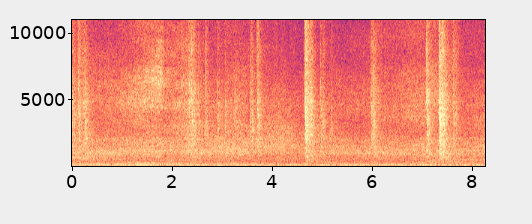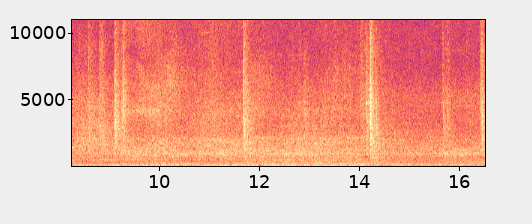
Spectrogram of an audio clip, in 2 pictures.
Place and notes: {"title": "Traffic island, road, Reading, UK - Clanging wires heard with the traffic of the A33 road", "date": "2015-01-12 11:08:00", "description": "Here are the cables inside the lamppost clanging in the wind as they sound when you pass by, with all the traffic and noise and wind from around as well as the magnificent clanking sound. Sorry about the wind, I was using a little wind fluffy on the EDIROL R-09 but the breeze was a bit much for it.", "latitude": "51.44", "longitude": "-0.98", "altitude": "38", "timezone": "Europe/London"}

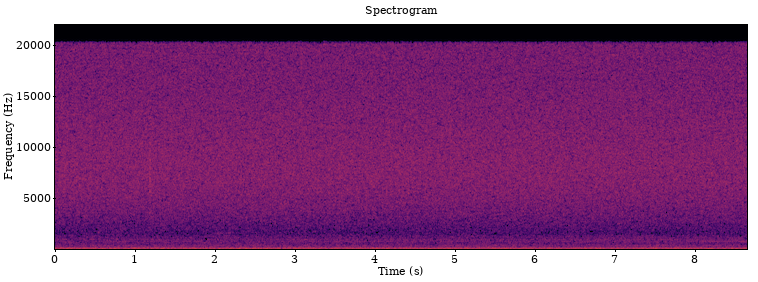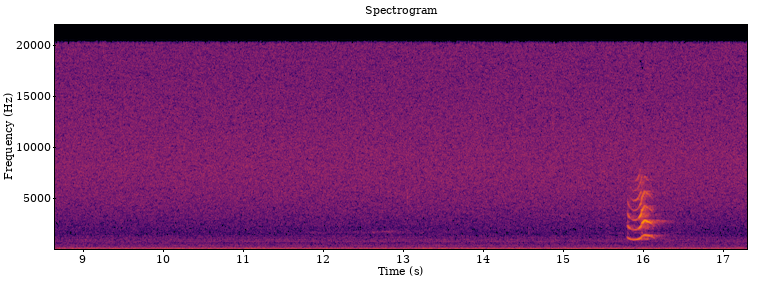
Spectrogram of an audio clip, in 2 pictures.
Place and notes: {"title": "Luttons, UK - tawny owl soundscape ...", "date": "2020-04-29 01:24:00", "description": "tawny owl soundscape ... song and calls from a pair of birds ... xlr mics in a SASS on a tripod to Zoom H5 ... bird calls ... song ... from ... lapwing ... wood pigeonm ... and something unidentified towards the end ... background noise ...", "latitude": "54.12", "longitude": "-0.54", "altitude": "76", "timezone": "Europe/London"}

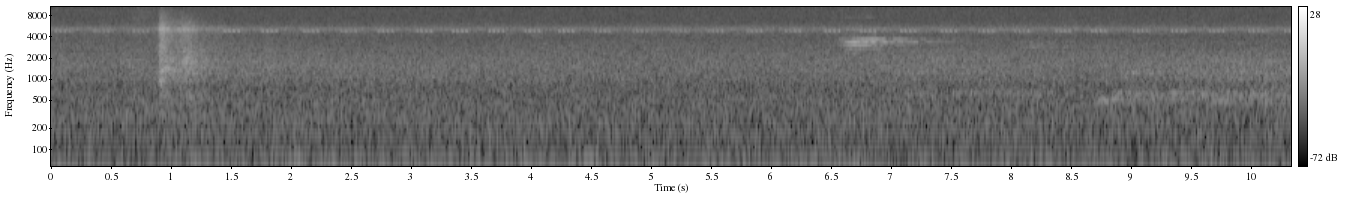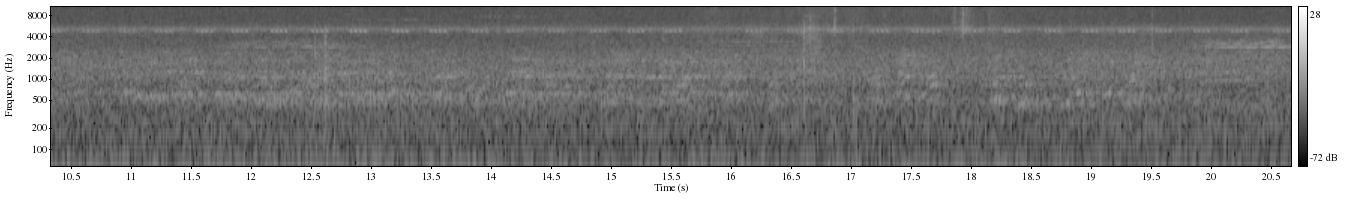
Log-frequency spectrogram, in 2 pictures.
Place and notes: {"title": "Menashe Ben Israel St, Jerusalem, Israel - Old Graveyard in Jerusalem", "date": "2019-11-24 19:00:00", "description": "Old Graveyard in Jerusalem, Evening time", "latitude": "31.78", "longitude": "35.22", "altitude": "779", "timezone": "Asia/Jerusalem"}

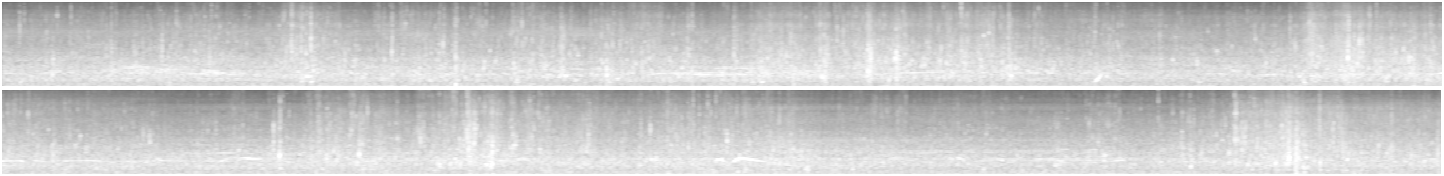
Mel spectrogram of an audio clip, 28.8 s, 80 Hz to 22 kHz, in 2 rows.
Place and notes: {"title": "白沙灣海水浴場, New Taipei City - The sound of the waves", "date": "2012-06-25 13:09:00", "latitude": "25.29", "longitude": "121.52", "timezone": "Asia/Taipei"}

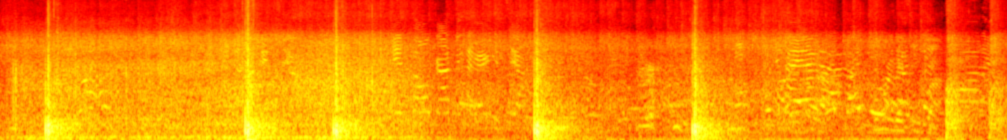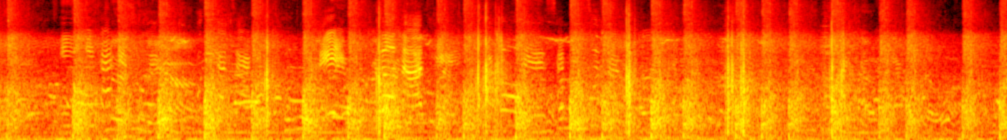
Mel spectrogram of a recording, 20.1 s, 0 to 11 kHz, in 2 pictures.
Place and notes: {"title": "白沙屯, 苗栗縣通霄鎮 - Matsu Pilgrimage Procession", "date": "2017-03-09 12:41:00", "description": "Matsu Pilgrimage Procession, Crowded crowd, Fireworks and firecrackers sound", "latitude": "24.56", "longitude": "120.71", "altitude": "10", "timezone": "Asia/Taipei"}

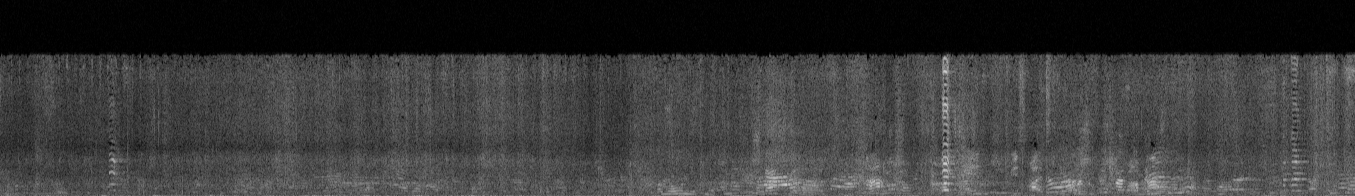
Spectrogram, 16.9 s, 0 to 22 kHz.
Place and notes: {"title": "erkrath, markt", "description": "project: social ambiences/ listen to the people - in & outdoor nearfield recordings", "latitude": "51.22", "longitude": "6.91", "altitude": "59", "timezone": "GMT+1"}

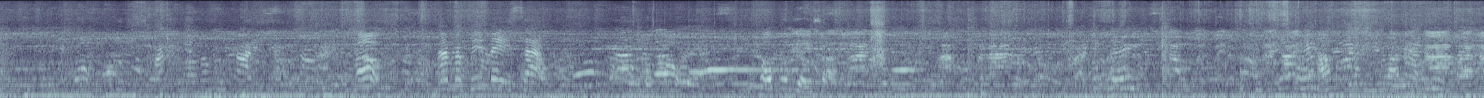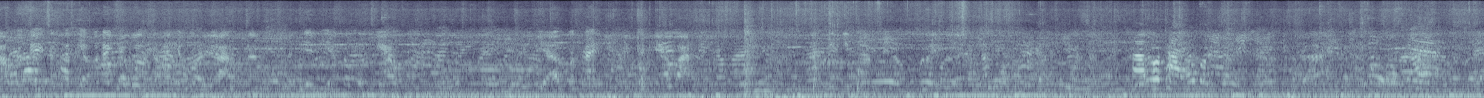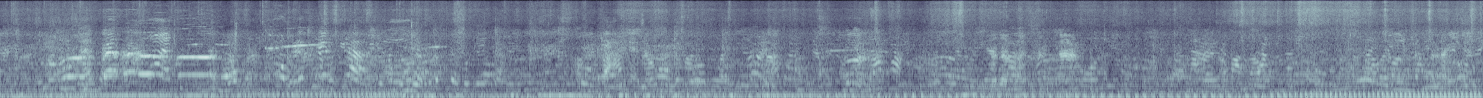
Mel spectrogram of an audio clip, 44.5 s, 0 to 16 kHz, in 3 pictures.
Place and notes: {"date": "2009-04-22 08:15:00", "description": "Luang Prabang, Laos, morning market.\nLuang Prabang, au laos, la traversée matinale dun marché.", "latitude": "19.89", "longitude": "102.13", "altitude": "297", "timezone": "Asia/Vientiane"}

